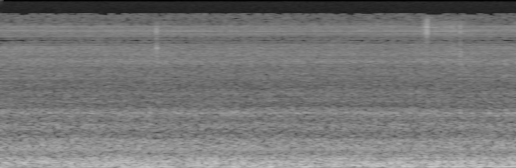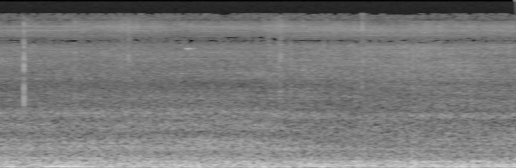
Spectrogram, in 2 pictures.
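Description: Steady low rumble of a car driving slowly, heard from inside the cabin: engine and tyre noise with no sharp events.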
